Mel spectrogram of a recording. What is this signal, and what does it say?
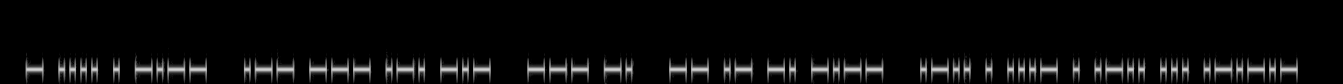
Morse code, heard as a keyed tone, about 22 wpm, 700 Hz. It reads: THEY WORK ON MANY LEVELS.
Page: morse-code-ninja-practice-22wpm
